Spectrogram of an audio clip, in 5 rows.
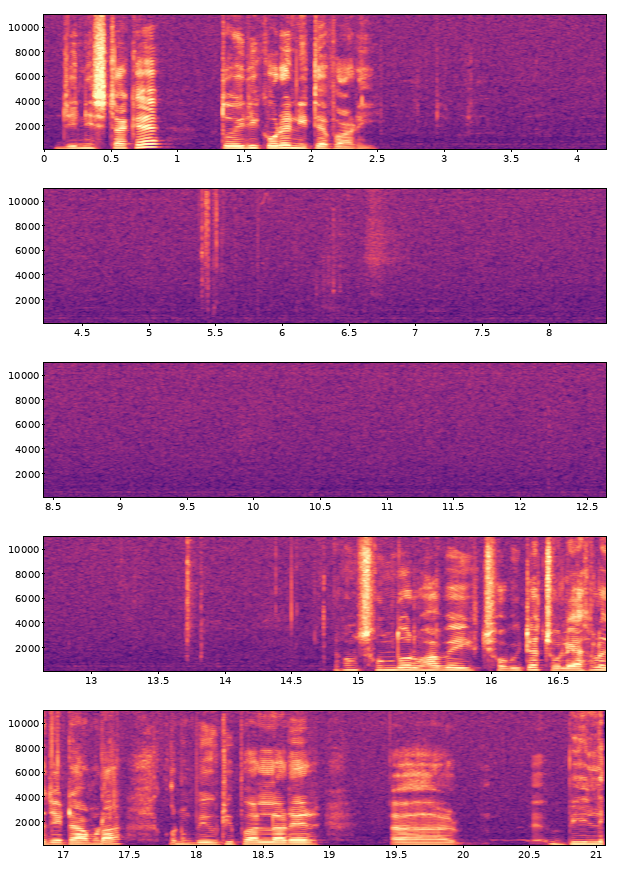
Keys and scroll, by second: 3.0 ctrl+z, 15.5 ctrl+a, 17.2 ctrl+g.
